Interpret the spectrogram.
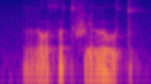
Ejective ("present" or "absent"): absent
